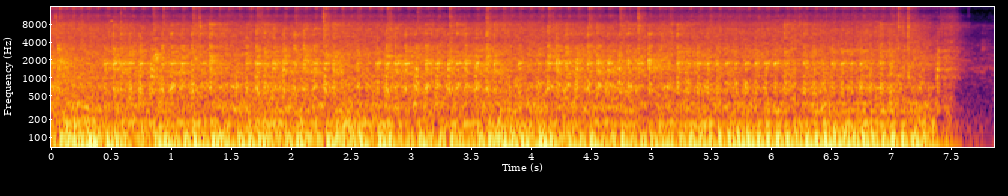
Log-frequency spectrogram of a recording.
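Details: Honda Vario 125 FI scooter that won't rev, with normal fuel pump pressure, new spark plug and cap, and error codes reset: runs lumpy and uneven at steady speed, never picks up, then cuts off; hesitation later traced to a clogged injector.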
